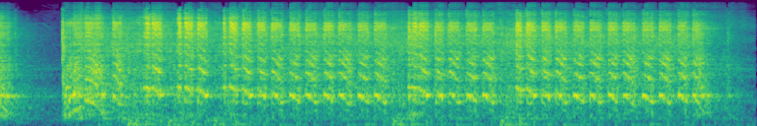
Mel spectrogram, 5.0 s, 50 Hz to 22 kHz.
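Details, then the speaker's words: Restored 1972 Honda CB750 Four, fuel on, choke reduced: steady rhythmic cranking for about four seconds with no catch or pops, then it winds down. Carburetor problems are suspected since compression isn't low and timing doesn't seem off. "Well, it's not spitting anything back out of the carburetors. It is not popping out of the exhaust. I think it might be carburetor issues."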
